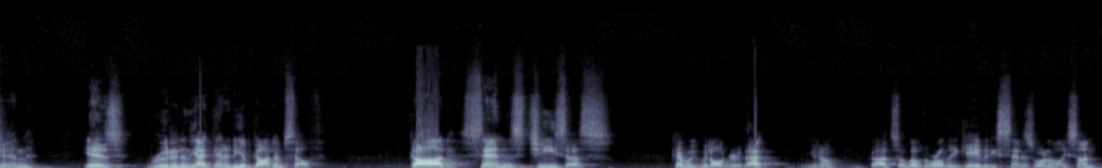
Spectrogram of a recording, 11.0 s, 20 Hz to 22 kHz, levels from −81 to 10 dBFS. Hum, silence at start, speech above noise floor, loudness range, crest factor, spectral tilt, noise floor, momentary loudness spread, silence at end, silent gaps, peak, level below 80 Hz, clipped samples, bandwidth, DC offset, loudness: none; 0 s; 43 dB; 8 LU; 20 dB; -5 dB/octave; -62 dBFS; 16 LU; 0 s; none; 0 dBFS; -54 dBFS; under 0.1%; 12.5 kHz; under 0.1%; -19 LUFS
